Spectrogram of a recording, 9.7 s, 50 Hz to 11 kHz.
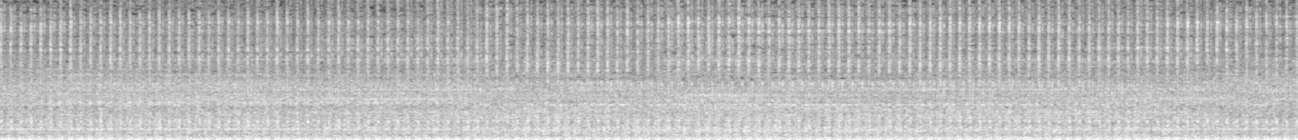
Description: Honda XR 250 появляется и пропадает стук, звук идёт из головки. Одна из причин: не отрегулированы клапана.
